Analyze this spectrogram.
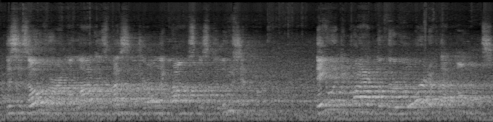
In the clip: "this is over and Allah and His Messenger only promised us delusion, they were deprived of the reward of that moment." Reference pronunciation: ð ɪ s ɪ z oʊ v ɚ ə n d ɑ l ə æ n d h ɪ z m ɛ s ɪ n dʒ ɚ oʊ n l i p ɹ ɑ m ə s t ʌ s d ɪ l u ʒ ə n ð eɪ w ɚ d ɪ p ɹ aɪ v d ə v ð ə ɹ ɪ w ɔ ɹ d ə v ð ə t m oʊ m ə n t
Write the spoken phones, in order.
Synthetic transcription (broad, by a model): ð ɪ s ɪ z oʊ v ɚ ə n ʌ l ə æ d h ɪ z m ɛ s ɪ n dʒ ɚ oʊ n l i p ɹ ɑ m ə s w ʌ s d ɪ l u ʒ ə n ð eɪ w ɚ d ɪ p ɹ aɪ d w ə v ð ə ɹ ɪ w ɔ ɹ d ə v ð ə t m oʊ m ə n t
